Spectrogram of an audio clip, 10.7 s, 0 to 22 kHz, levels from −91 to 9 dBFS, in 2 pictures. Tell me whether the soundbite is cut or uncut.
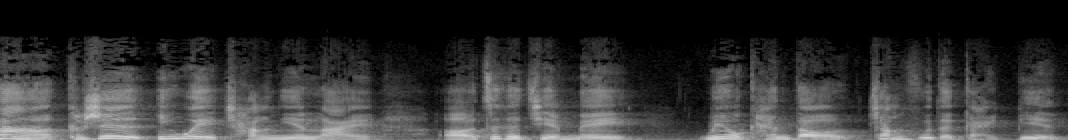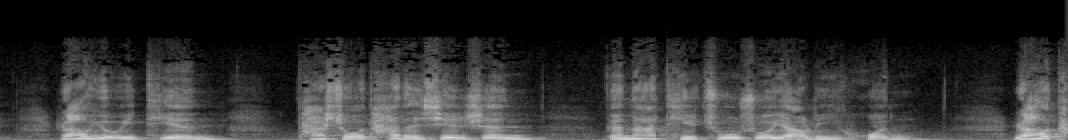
uncut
